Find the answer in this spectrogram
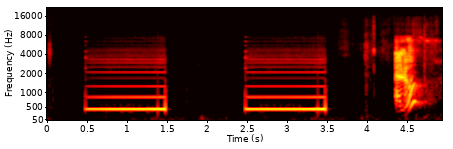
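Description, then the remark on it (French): A telephone ringing tone of a call to an old school friend living in Mexico sounds twice as long, steady electronic beeps about a second each with a pause between, then a person's voice briefly answers at the end. “j'appelle une vieille copine du lycée qui est au Mexique qui vit au Mexique depuis de nombreuses années, pour qu'elle me fasse un peu un brief sur la situation là-bas.”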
